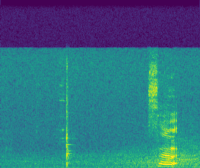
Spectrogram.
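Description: A single short, sharp click, like a small hard object knocking against metal, about two-thirds of a second in, over a faint steady hiss.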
